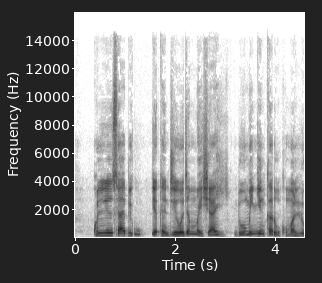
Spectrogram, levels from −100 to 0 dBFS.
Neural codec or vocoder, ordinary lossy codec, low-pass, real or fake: codec, 44.1 kHz, 3.4 kbps, Pupu-Codec; MP3, 96 kbps; 14.4 kHz; fake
